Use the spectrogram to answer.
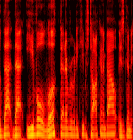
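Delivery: normal talking voice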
